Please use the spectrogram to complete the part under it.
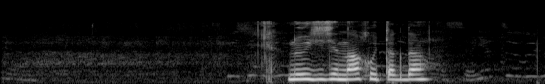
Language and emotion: Russian, neutral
